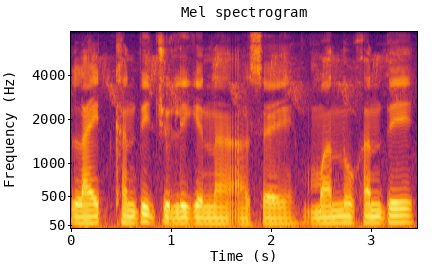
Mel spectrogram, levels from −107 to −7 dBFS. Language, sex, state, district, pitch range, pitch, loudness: Nagamese, male, Nagaland, Dimapur, 85-95 Hz, 90 Hz, -17 LUFS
